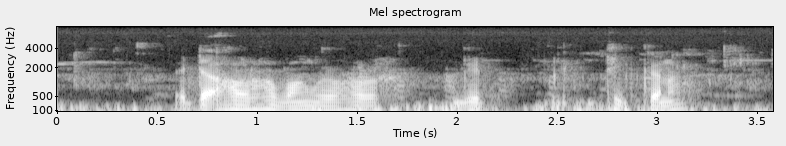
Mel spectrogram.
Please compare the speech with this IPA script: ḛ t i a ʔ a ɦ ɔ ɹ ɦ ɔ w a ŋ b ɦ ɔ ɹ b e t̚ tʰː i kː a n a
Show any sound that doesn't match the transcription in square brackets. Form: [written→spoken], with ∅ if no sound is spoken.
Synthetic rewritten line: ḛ t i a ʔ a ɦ ɔ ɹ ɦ ɔ [w→b] a ŋ b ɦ ɔ ɹ [b→ɡ] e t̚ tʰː i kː a n a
